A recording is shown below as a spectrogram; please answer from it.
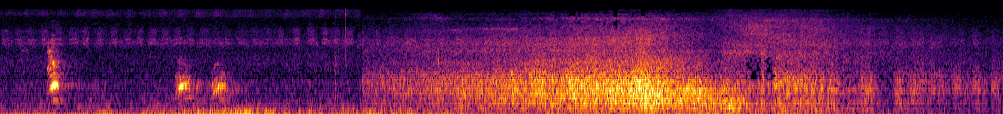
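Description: A dog barks three times in the first couple of seconds, then the rushing noise of a passing vehicle swells to a peak about six seconds in and fades away.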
